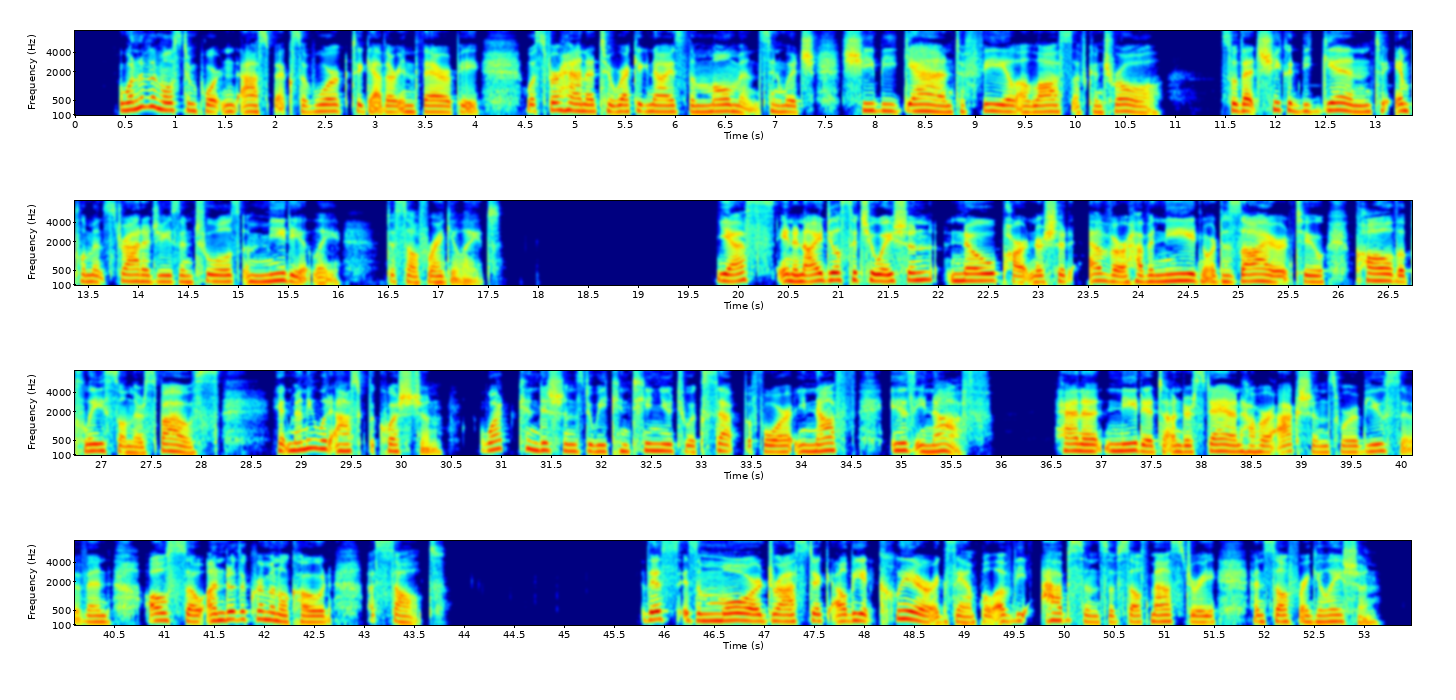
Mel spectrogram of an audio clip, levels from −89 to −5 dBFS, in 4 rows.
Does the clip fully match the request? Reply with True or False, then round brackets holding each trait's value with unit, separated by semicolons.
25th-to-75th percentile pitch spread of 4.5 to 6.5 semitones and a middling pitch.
False (2.6 semitones; 180 Hz)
